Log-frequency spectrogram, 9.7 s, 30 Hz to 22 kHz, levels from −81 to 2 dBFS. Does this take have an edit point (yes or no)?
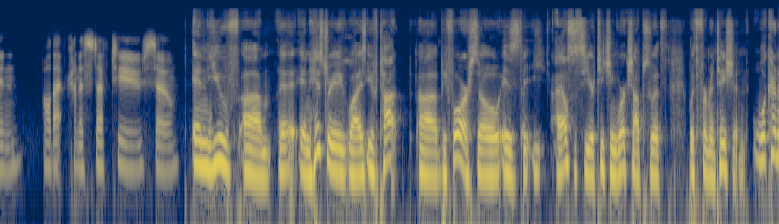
yes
